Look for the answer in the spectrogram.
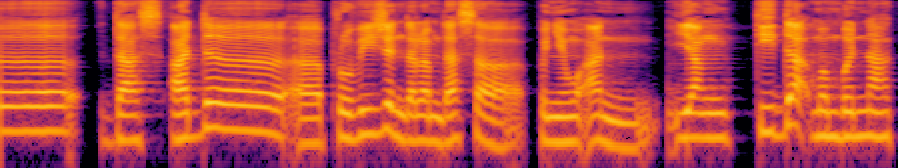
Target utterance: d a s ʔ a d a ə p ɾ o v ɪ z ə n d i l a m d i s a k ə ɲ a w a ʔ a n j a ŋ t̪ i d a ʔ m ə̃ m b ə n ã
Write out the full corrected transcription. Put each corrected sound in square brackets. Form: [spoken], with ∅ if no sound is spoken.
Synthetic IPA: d a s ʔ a d a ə p ɾ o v [i] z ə n d [a] l a m d [a] s a [p] ə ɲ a w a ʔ a n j a ŋ t̪ i d a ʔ m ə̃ m b ə n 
